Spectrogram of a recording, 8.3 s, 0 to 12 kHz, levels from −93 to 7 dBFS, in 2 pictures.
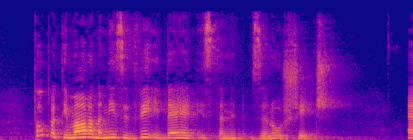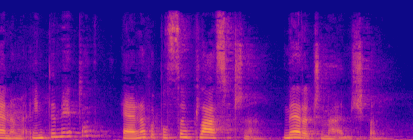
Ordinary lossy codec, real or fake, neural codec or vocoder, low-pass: AAC, 64 kbps; fake; codec, 24 kHz, 0.9 kbps, WavTokenizer, medium speech release version 1; 10.8 kHz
